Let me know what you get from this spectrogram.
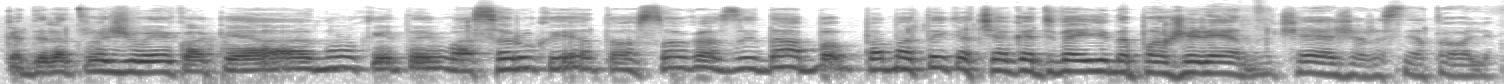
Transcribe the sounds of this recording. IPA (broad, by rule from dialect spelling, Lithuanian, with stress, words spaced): ˈkɐt ɪr ɐtʋɐˈʒʲuɔjɛ kɐˈkʲiɛ ɐˈnuːkɐɪ ˈtɐɪ ʋɐsɐˈrʊ ˈkɐɪ ɐˈtoːstoːɡɐs ˈtɐɪ ˈdɐ pɐmɐˈtɐɪ ˈkɐt ˈt͡ʃʲɛ ɡɐtʲˈʋʲɛ ˈɛɪnɐ pɐɐʒɐˈrʲeːn ˈt͡ʃʲɛ ˈæːʒʲɛrɐs nʲɛˈtoːlʲɪ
